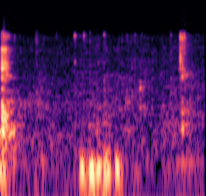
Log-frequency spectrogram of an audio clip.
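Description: Near silence with a few faint computer keyboard clicks, one sharper click near the end.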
